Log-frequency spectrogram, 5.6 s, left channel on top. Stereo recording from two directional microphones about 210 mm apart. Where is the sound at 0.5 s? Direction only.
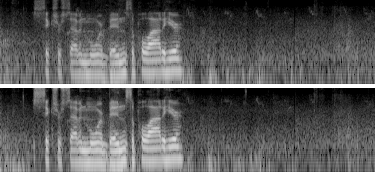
45° right (ahead or behind).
